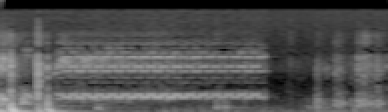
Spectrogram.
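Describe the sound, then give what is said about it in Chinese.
Telephone ringing: an electronic, rapidly warbling ring trills steadily for about a second and a half and then stops abruptly. A few sharp knocks come just before it and faint scattered sounds follow. “二哥，你的电话。”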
